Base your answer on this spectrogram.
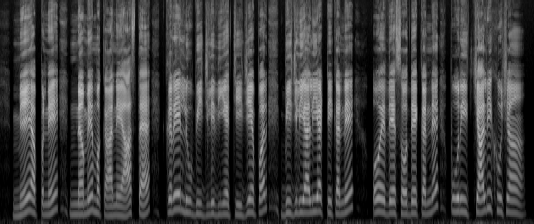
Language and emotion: Dogri, happy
